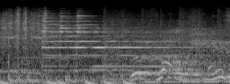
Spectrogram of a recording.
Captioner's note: bell rings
